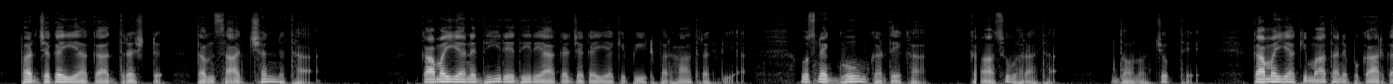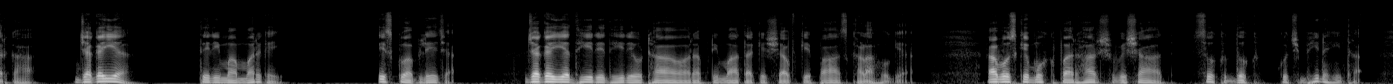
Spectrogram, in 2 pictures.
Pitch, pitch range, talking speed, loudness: 95 Hz, 80-110 Hz, 150 wpm, -24 LUFS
